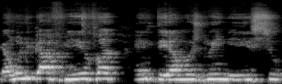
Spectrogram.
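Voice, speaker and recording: A woman's ordinary speaking voice, fairly high in pitch, with ordinary pitch variation. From Rio de Janeiro, Brazil (Rocinha favela). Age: 60s. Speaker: community activist and educator. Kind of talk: podcast interview.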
